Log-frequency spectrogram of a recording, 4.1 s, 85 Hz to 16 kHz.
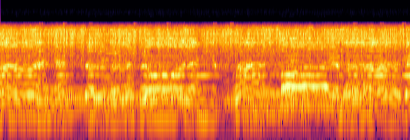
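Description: An old 78 rpm record playing a sung novelty song with musical accompaniment, the sound cut off above the upper treble, with a steady hiss of surface noise under it.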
